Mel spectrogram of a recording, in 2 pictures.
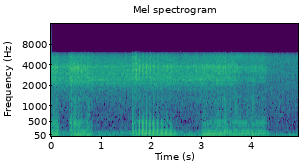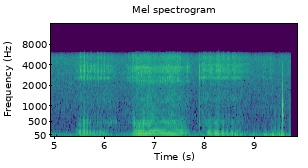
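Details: A 6-month-old St. Bernard dog snoring: loud, deep, rattling snores with snorting breaths in a small room.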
